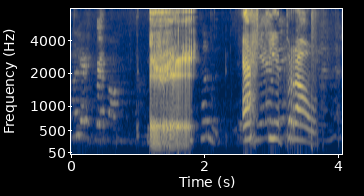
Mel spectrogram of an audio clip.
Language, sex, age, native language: Icelandic, male, 10, Icelandic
